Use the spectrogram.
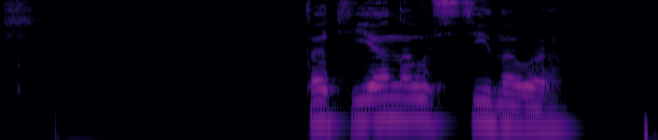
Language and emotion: Russian, neutral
